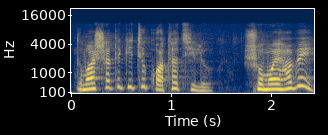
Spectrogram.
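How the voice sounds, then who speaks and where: A woman playing a shrill scolding older sister. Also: lively intonation, a little fast, soft background music, close to an everyday voice. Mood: complaining. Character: sharp-tongued wealthy older sister. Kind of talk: television drama acting.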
